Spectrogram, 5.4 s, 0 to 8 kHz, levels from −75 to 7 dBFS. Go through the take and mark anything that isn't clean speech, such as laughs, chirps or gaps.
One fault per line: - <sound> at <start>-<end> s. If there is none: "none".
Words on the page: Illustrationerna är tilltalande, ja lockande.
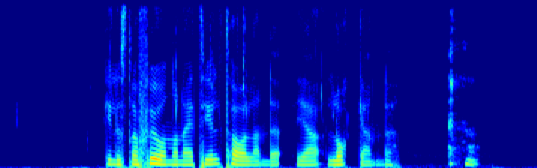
- cough at 4.5-4.8 s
